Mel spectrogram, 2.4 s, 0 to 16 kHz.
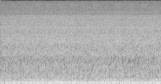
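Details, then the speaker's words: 2001 Chevrolet Tahoe Z71 with 5.3 V8, coils already replaced by the customer: rough, stumbling low thumping at a steady run with a flashing check-engine light for a severe misfire. "se le siente la falla la luz de servicio vamos a acelerar un poquito a ver le siente una falla"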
